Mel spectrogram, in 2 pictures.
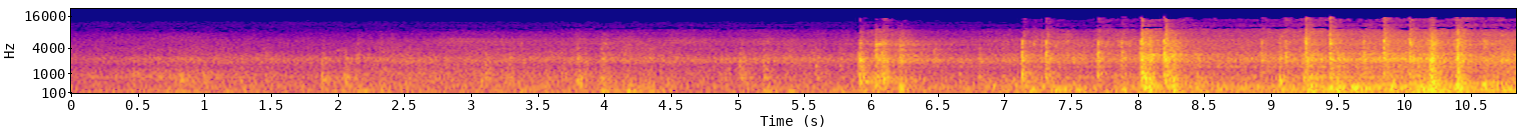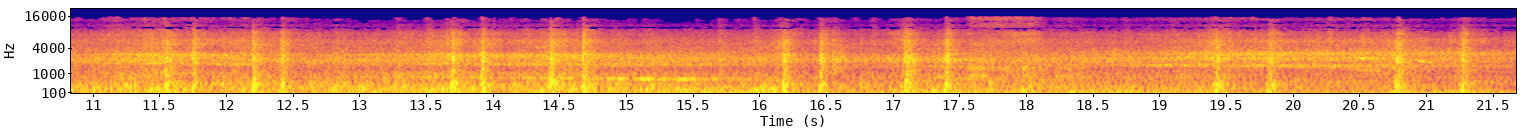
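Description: Train running into earshot and passing close by, growing louder, its wheels clacking over rail joints in repeated groups from about six seconds in, with a faint whine that slowly drops in pitch near the end.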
